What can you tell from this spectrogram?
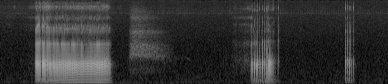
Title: [shih tzu] Does your Shihtzu snore like this?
